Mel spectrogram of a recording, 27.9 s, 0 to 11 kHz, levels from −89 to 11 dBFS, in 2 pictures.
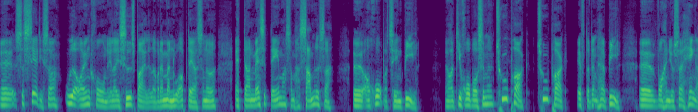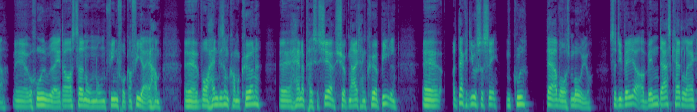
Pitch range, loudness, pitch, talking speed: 120-150 Hz, -20 LUFS, 130 Hz, 205 wpm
